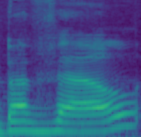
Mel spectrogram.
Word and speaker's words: Babel: and one land um Babel Babel pronounced bavel in Hebrew is Babylon the tower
